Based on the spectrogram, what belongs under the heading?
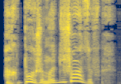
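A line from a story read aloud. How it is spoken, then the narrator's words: Feigned embarrassed exclamation. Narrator (Russian): воскликнула Мэри, притворяясь смущенной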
